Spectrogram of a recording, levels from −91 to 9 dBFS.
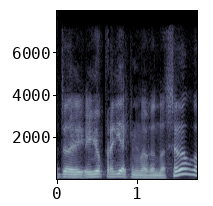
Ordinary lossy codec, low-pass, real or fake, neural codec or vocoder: AAC, 48 kbps; 7.2 kHz; fake; codec, 16 kHz, 1 kbps, FreqCodec, larger model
